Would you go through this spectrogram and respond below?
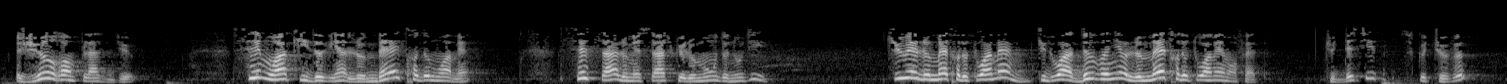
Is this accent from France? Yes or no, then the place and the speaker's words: no; South Korea; moi j'ai deux cultures. Je suis coréen, mais en même temps je suis français.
